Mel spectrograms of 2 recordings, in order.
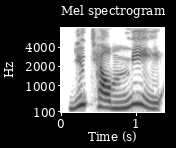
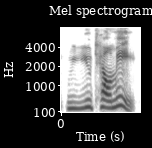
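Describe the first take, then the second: First: "You tell me" slowed right down, YOU and ME leaned on; stress on YOU and ME. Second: Said in the usual way. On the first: Retold or imitated. Counselor correcting a clueless applicant, slow stressed "You tell me". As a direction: spell out who tells whom, stressing "You" and "me". Counselor throws the phrase back.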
